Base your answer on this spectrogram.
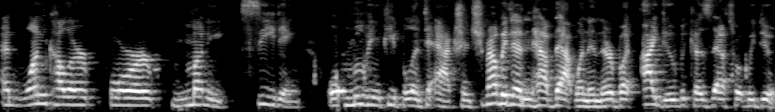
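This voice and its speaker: With lively intonation and a moderate pace, a woman talks in an unremarkable speaking voice. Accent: American. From US Midwest, Naperville near Chicago. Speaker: speaking coach and entrepreneur. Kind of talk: podcast interview.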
